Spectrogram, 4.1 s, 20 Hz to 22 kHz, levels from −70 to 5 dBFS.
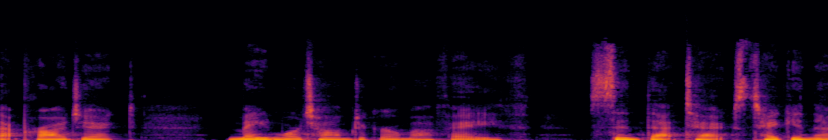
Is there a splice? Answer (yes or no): no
